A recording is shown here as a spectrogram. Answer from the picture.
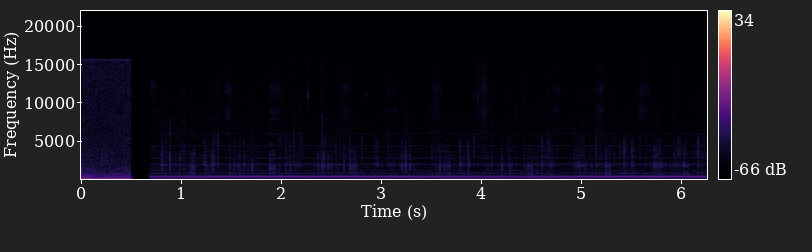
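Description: Faint, steady electrical mains-type hum, two even tones with light hiss, starting after a brief cut to silence about half a second in.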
